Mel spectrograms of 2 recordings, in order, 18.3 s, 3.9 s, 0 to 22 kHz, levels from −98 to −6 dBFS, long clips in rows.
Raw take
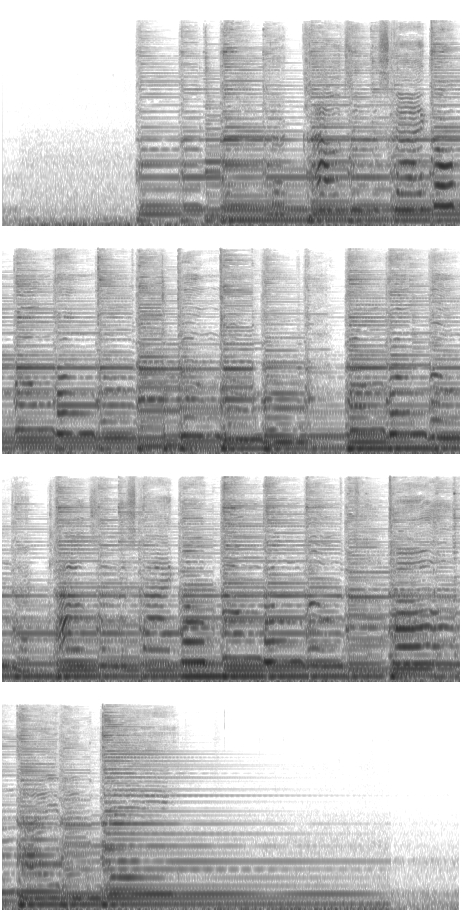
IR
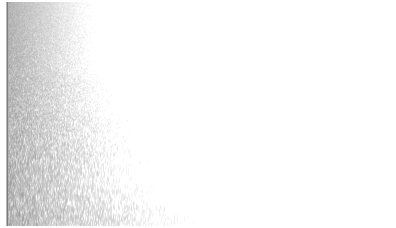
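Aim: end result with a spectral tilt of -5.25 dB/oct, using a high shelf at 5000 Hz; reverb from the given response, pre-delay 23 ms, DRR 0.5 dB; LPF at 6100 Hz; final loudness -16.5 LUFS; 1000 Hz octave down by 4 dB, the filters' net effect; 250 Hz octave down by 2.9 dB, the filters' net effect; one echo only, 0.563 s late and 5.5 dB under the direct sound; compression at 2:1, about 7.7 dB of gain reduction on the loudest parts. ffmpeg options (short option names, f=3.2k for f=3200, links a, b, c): -filter_complex "[0:a]lowpass=6.1k,equalizer=f=250:t=o:g=-3.5,equalizer=f=1k:t=o:g=-4.5,highshelf=f=5k:g=-6,acompressor=threshold=-38dB:ratio=2,aecho=1:1:563:0.531,asplit=2[a][b];[1:a]atrim=start_sample=2205,adelay=23[c];[b][c]afir=irnorm=-1:irlink=0,volume=1dB[d];[a][d]amix=inputs=2:normalize=0,volume=19.5dB"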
